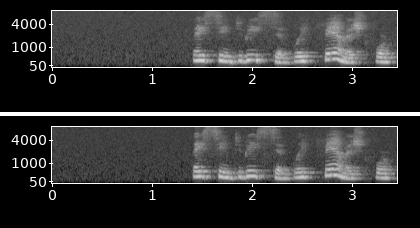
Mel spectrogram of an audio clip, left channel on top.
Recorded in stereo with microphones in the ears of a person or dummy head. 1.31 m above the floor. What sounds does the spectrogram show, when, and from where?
1.4 s a woman speaking: 50° right (ahead or behind), 1.1 m; by 3.4 s 5° left (ahead or behind), 1.4 m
